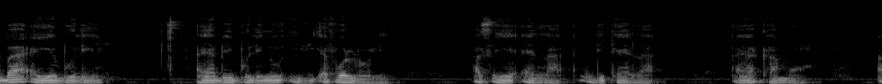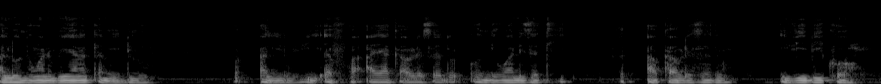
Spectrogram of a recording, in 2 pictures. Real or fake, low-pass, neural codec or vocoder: fake; 9.9 kHz; vocoder, 24 kHz, 100 mel bands, Vocos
